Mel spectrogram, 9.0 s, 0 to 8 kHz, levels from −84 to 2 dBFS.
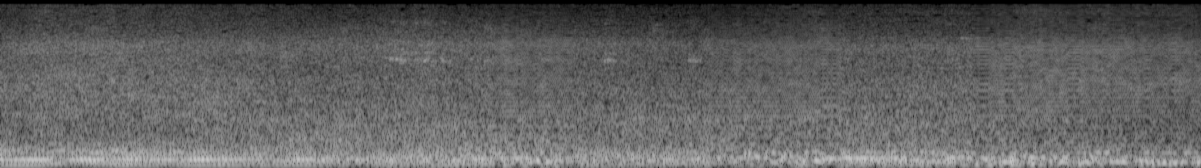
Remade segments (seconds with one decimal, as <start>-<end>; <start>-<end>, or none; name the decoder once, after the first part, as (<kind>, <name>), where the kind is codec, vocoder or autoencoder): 3.7-4.3 (vocoder, Vocos); 5.3-6.3; 7.3-9.0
